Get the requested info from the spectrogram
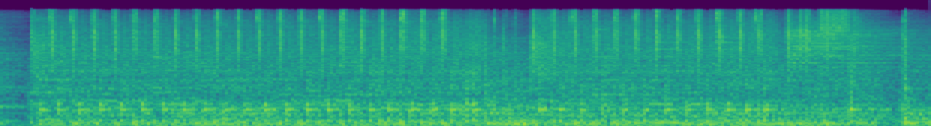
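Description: Death metal drum kit played live at a fast tempo: kick drums, snare and cymbals in rapid, even strokes that come in hard just after a brief dip at the start, under the rest of the band.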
